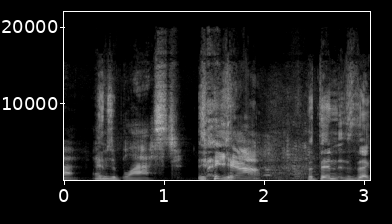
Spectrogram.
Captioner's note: laughter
